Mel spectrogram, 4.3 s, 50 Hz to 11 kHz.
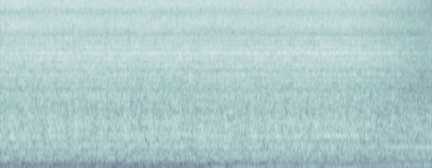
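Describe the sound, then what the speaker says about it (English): A lathe takes light finishing passes with a 431 insert on a large hydraulic tube nut, reduced feed and raised spindle speed, giving a steady, even broadband hiss and machine hum throughout with no talk. "Here I'm doing my finishing passes. Backed off on the feed, increase the RPM."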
